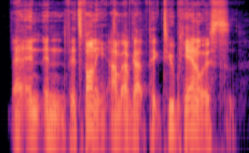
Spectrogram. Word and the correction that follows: pianist: I believe it's pronounced pianist.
